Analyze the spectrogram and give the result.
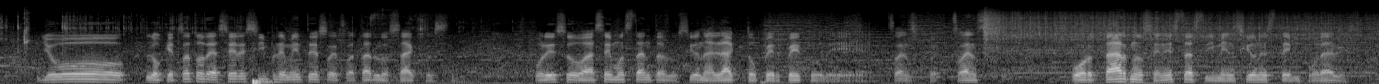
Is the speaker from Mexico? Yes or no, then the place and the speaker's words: yes; Mexico; esta magnífica tradición que aún logramos conservar como mexicanos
